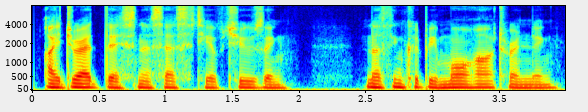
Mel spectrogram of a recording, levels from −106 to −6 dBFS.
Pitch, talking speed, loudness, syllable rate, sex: 110 Hz, 150 wpm, -19 LUFS, 5.5 syllables/s, male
